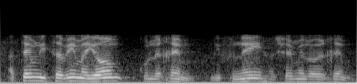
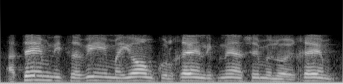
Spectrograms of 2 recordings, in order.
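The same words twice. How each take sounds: No difference in how they are said.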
